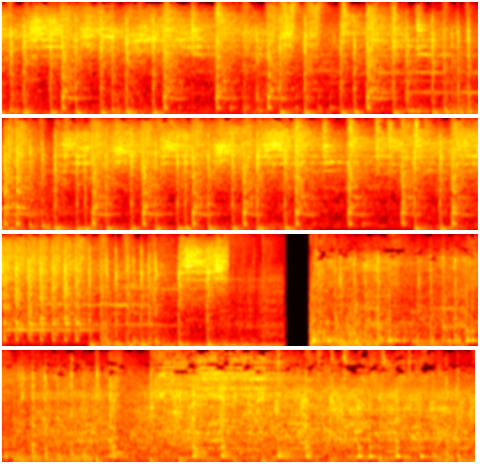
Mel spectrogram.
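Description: Isolated live heavy-metal drum kit track: dense bass drum, snare and cymbal playing. It drops out briefly about twelve seconds in and comes back with a different song.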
